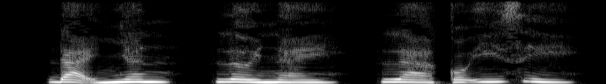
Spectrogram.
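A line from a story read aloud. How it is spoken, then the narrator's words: Trembling tearful question. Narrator (Vietnamese): hai mắt đỏ hoe, giọng run rẩy hỏi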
